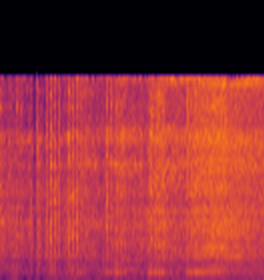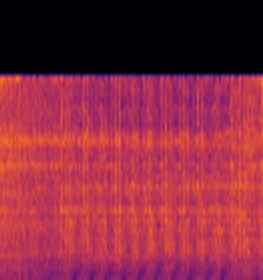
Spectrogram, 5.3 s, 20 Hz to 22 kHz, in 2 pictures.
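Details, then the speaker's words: STIHL 028 AV Super chainsaw, rebuilt with non-OEM parts after straight-gas burnout, low-speed jet near the 1¼-turn initial setting: revs climb and sag, unstable hunting idle; acts like a carb issue, crank seals don't seem to leak. "it's almost acting like a carb issue you know it doesn't actually seem like we have any crank seals leaking"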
